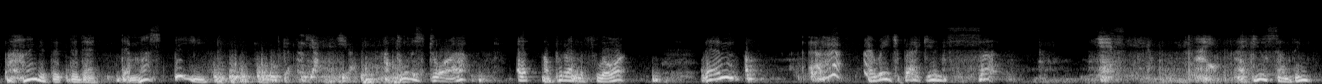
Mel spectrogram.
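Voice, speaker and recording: An actor playing an earnest, anxious young husband in a vintage radio drama. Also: male voice, sits high, big pitch swings, unhurried, pauses often, background noise. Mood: urgent. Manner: earnest, urgent, puzzled. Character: anxious young husband investigating his uncle. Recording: old radio broadcast, narrow band.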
